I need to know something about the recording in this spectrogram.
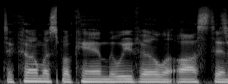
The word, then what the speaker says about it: Spokane: come and said hi in places like Tacoma Spokane Louisville Austin right where was it after Tacoma spoke oh you caught me pronouncing Spokane correctly and I'm sure I'm forgetting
